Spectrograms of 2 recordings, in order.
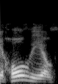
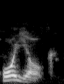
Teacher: people from Holyoke don't say Holyoke; they say Hoyoke. So they almost take the L out.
